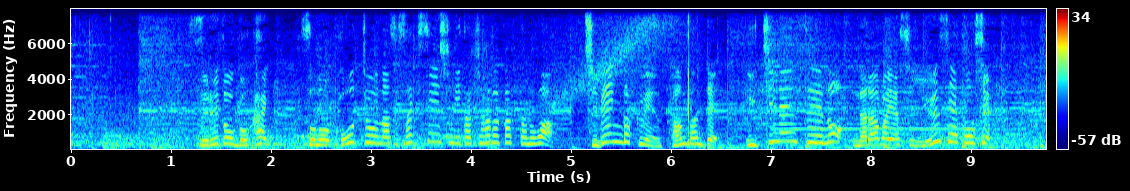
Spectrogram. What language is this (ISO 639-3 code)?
jpn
